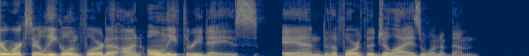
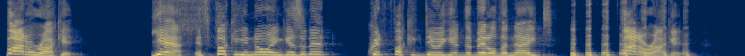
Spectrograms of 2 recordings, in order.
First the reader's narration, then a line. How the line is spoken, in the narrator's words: The guy screaming goes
